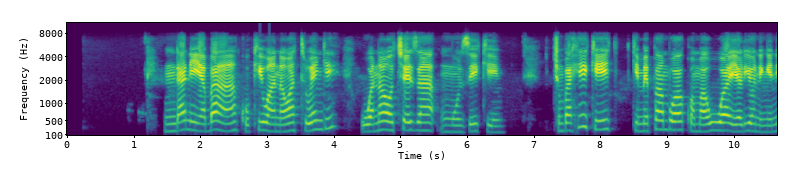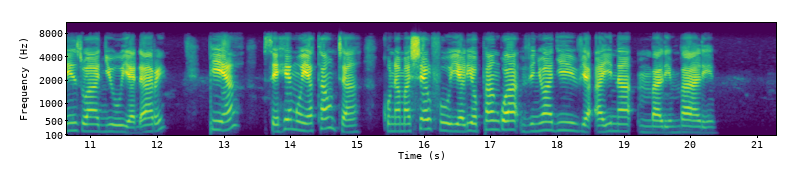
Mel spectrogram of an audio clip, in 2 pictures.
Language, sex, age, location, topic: Swahili, female, 36-49, Dar es Salaam, finance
